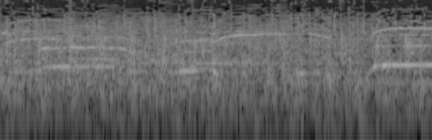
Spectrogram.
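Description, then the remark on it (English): A large concert crowd at a live show at the Old Waldorf in San Francisco keeps up a steady roar of applause and cheering for an encore, with shrill whistles cutting through now and then, sustained and dense throughout. “Well, the crowd's not giving up.”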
